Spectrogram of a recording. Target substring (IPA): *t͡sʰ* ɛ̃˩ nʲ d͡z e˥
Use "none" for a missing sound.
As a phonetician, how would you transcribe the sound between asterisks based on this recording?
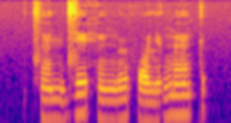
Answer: t͡s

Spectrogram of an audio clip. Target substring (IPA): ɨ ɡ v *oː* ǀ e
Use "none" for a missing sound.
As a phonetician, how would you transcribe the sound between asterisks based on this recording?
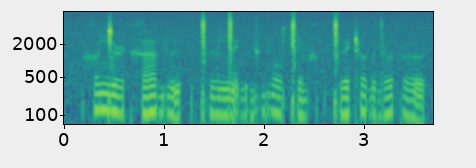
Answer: oː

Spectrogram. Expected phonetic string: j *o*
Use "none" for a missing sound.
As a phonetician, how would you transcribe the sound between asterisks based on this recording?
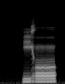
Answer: o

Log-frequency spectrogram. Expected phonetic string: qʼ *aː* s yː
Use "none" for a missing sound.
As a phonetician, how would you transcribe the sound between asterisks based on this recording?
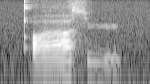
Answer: aː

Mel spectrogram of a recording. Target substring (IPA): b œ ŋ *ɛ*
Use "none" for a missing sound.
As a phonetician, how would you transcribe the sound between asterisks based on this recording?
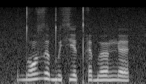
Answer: ɛ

